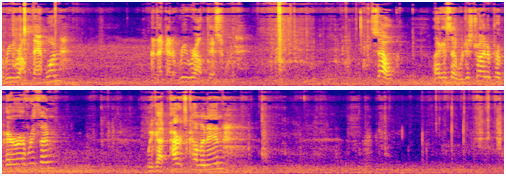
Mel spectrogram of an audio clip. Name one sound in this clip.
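Wires rustle and click against metal.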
